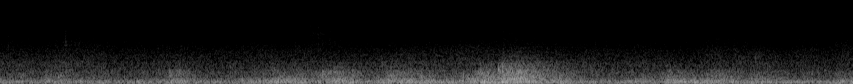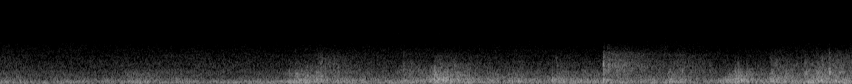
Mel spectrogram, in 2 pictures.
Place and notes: Teufelsberg, wind in the dome
abandoned listening station at Teufelsberg. Continuous wind decays the structure of the geodesic dome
